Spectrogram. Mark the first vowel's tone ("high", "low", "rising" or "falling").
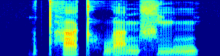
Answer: falling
